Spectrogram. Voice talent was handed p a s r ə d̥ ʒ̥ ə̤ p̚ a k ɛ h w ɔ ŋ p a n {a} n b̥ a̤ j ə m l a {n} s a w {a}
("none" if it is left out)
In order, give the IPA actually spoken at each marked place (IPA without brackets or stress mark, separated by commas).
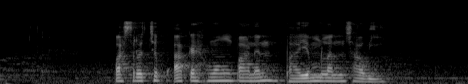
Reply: ɛ, n, i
